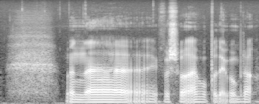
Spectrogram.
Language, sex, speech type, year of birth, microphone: Norwegian, male, spontaneous, 1972, Sennheiser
